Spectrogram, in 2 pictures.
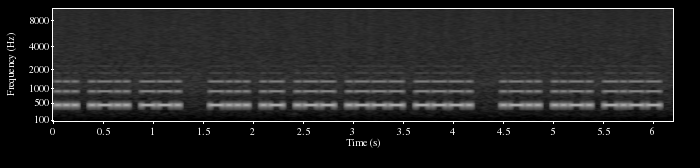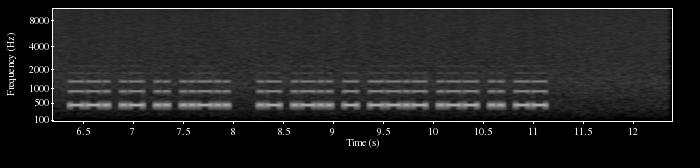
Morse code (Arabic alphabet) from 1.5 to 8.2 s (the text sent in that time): باوجز لفظ غايه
